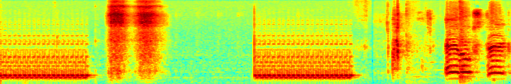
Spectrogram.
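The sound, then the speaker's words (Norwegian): A phone line rings out twice on an outgoing call to a contact in England, each long electronic tone followed by a pause, with brief rustling noises between them and a voice starting to speak as the second ring ends. “ringer sin kontakt i England for å si at nye filmer om norske menn er på vei.”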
